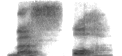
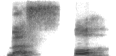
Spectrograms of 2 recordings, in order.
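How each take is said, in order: The two takes are said the same way.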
